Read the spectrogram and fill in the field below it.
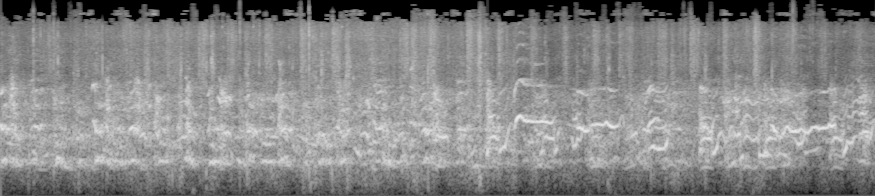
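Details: A beagle pack on the hunt keeps up steady, overlapping baying. In the second half, several long, quavering howls bend up and down over the chorus of yelps.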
